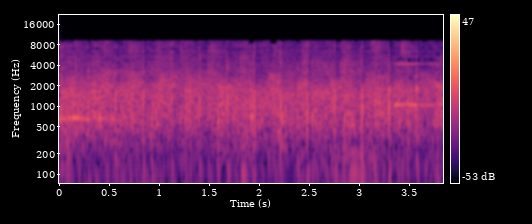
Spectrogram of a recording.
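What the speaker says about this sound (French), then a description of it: "Personne vous applaudit, moi je vous applaudis en tout cas." Steady applause from the studio audience of the French TV quiz show Questions pour un champion, a dense even patter of many hands clapping continuously at moderate level.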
